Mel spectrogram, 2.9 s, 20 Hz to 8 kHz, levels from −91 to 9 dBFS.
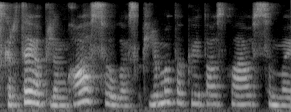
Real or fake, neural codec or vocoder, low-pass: real; none; 7.2 kHz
